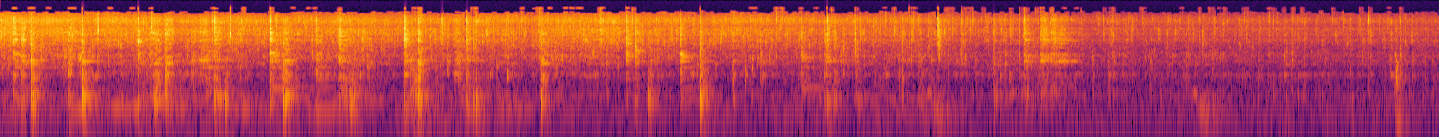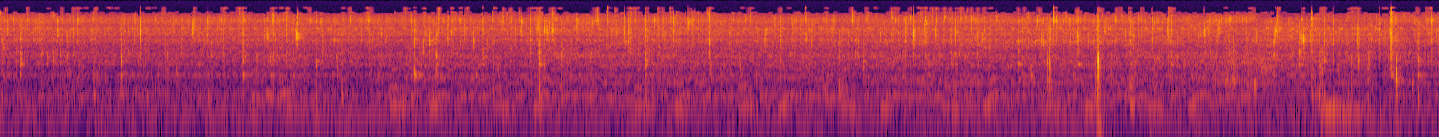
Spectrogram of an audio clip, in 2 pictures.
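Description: Boiled eggs frying in hot oil in an aluminium pot, sizzling while a metal spatula stirs and scrapes against the pot in quick clinks. About eight seconds in the stirring stops and the frying goes on more quietly, with an occasional tap.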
